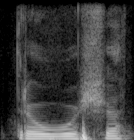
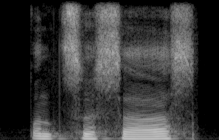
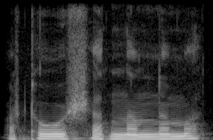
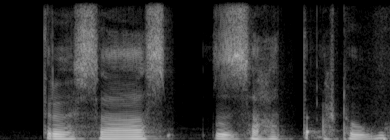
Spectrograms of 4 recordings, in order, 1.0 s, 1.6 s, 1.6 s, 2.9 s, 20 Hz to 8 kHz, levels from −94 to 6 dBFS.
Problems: background sounds at intervals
